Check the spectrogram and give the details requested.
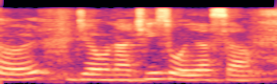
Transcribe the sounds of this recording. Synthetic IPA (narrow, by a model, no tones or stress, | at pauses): əɭd͡ʑəwnat͡ɕiːsojasa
